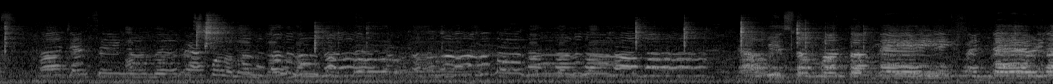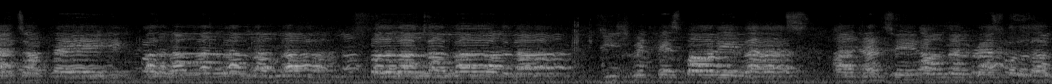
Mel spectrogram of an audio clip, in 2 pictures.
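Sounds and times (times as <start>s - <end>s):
mixed choir singing a cappella: 0.0s - 21.0s.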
